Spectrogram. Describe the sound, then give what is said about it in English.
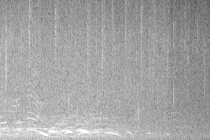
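Heavy rain pours down in a steady, dense hiss throughout, during a storm at a concert, with faint wavering tones rising and falling beneath it early on before fading. “Now it's raining heavily.”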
